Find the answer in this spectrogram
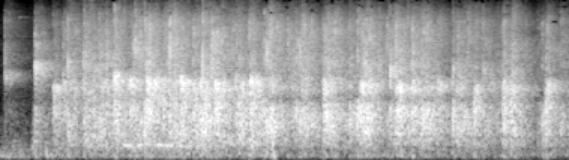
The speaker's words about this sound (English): Please give him an applause and welcome him.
